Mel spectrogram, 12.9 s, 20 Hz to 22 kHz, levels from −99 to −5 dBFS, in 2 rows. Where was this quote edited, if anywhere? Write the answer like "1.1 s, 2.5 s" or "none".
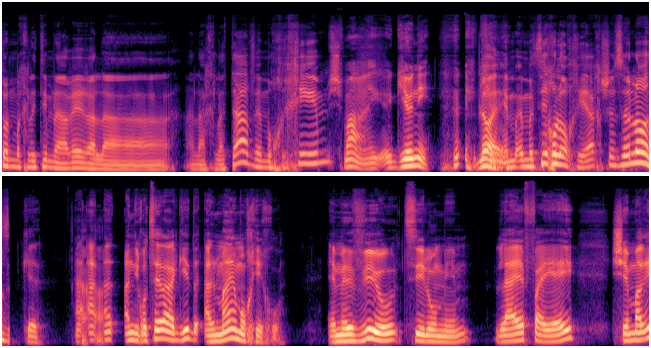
6.5 s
